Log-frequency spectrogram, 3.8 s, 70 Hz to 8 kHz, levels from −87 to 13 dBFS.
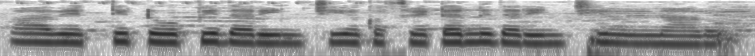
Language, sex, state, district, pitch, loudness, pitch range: Telugu, female, Telangana, Hyderabad, 225 Hz, -14 LUFS, 210-230 Hz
